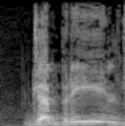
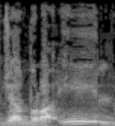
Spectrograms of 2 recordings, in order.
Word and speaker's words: جبريل: جبريل، جبرائيل، جبرائيل، جبريل. هذه الألفاظ جبريل وميكائيل، هذه الألفاظ عجمية وليست عربية، لذلك لما عربت يعني كثر استخدامها عند العرب اتسع العرب في نطقها.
